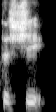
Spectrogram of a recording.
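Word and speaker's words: Sídhe: a book written about the she and and it's spelled s DHE it's an Irish ter term excuse me I have a dry throat so it's an Irish term and the she referred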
